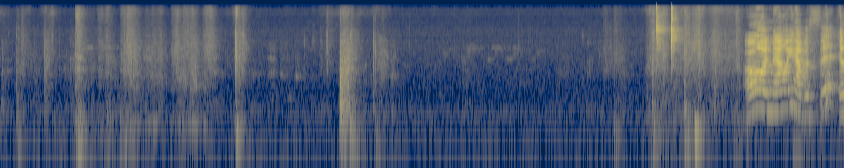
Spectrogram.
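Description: A dog shifting its feet in a small cardboard box: soft scrapes and rustles with a couple of sharper knocks, a quiet pause, then a louder scuffle as it sits down in the box. A woman laughs near the end.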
